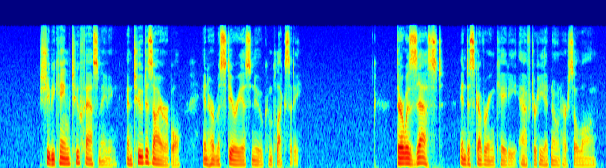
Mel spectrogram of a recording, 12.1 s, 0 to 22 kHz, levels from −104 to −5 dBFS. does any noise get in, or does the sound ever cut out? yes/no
no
